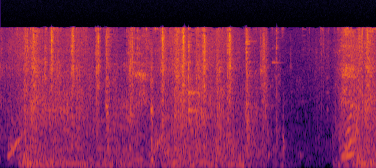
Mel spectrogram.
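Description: A starter cord is yanked hard several times.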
